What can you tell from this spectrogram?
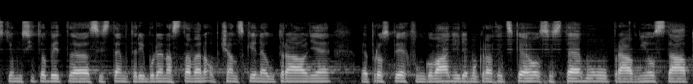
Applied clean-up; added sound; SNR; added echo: neural separator model SepFormer DNS4.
